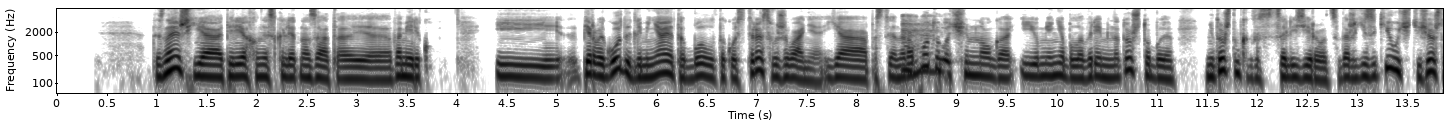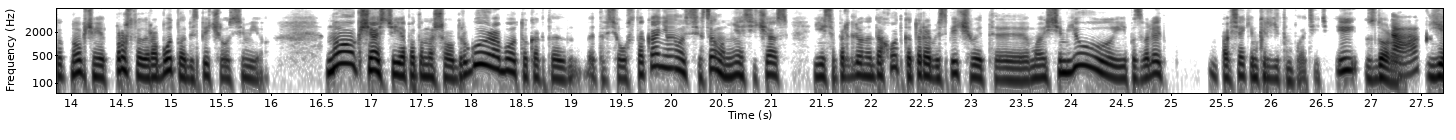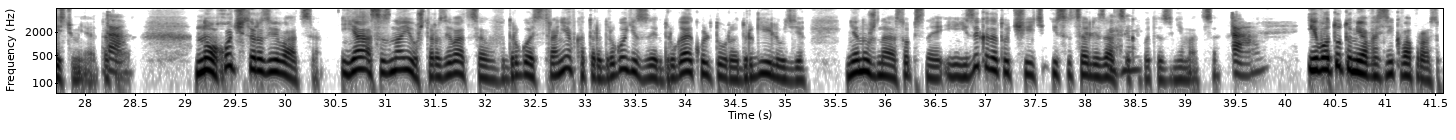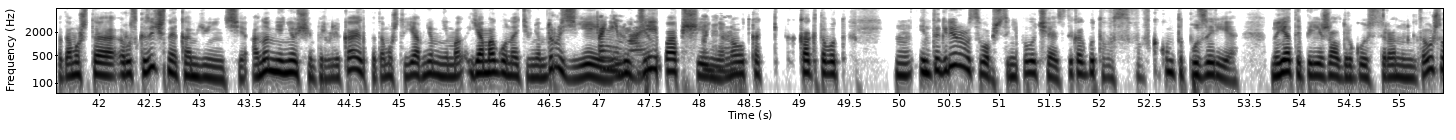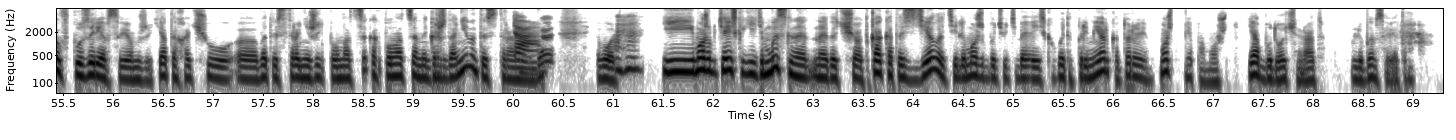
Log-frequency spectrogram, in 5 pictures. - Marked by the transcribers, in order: in English: "комьюнити"; tapping
- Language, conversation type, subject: Russian, advice, Как мне легче заводить друзей в новой стране и в другой культуре?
